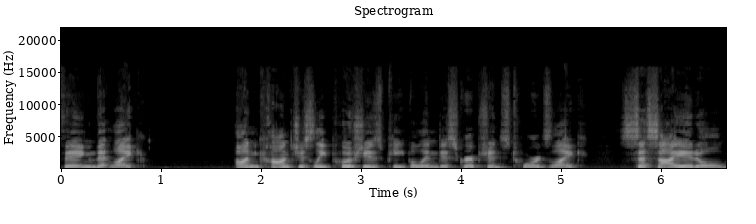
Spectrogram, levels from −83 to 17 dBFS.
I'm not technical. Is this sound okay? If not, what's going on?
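Yes, this sound is okay, and there's nothing going on with it that needs fixing.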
